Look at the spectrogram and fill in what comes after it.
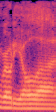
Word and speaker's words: rhodiola: robus, uh, rhodiola rhodiola rhodiola yeah.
